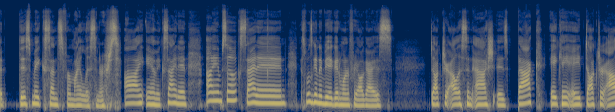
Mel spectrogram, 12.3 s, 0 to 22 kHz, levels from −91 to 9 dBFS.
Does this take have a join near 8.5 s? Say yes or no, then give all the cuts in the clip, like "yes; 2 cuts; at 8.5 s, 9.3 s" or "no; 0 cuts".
no; 1 cut; at 2.4 s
